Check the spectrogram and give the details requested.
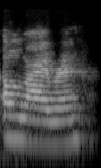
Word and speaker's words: O'Leary: Let's pass the matter and then let's call O'Leary or Lara. Correct pronunciation, please, ma'am. I'm sorry, it's O'Lyra. O'Lyra, I'm sorry.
